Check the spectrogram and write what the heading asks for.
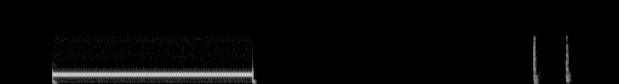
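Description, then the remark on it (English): A loud, steady telephone dial tone hums for about two seconds and cuts off as a call is placed, followed by a few seconds of silence and then two quick, sharp clicks close together. “okay bear with me okay Let me see if I can get her on the phone.”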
